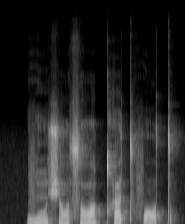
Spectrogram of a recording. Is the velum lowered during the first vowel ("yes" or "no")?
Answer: yes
